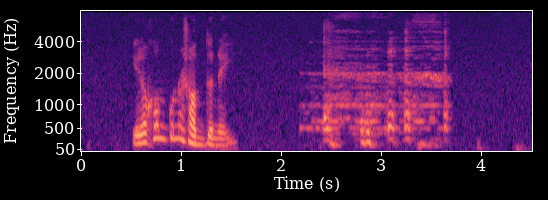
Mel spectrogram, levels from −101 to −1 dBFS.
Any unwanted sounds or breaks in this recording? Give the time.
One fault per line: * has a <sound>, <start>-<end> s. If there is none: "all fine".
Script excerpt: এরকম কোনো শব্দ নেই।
* has a laugh, 2.2-3.7 s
